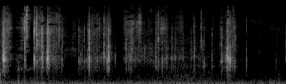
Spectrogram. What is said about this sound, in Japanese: 一番のいい買い物はこのキューブですね。これはもう本当に毎日遊んでる。これもいい音するじゃない。これいい音しますよね。これ多分ね、3×3 のキューブよりいい音する。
